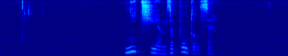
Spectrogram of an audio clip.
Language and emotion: Russian, angry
